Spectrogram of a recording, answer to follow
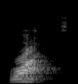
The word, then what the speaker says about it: watched: E a pronúncia watch não tem vibração, então o som vai ser de T. É um pouquinho difícil, ó, tem que dizer depois watched, watched, watched.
